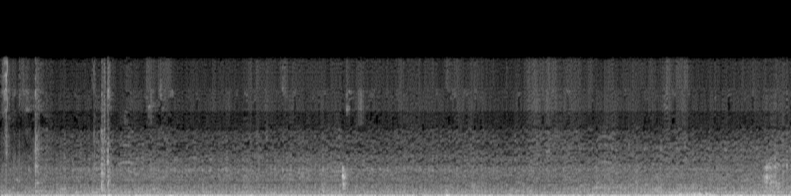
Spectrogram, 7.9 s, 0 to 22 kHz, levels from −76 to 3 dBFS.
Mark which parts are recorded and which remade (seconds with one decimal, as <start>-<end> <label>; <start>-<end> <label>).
0.0-0.5 remade; 0.5-1.3 recorded; 1.3-7.9 remade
